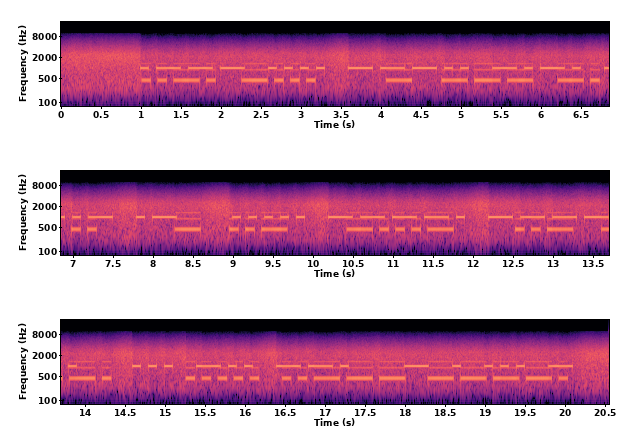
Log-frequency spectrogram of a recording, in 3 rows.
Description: Morse code, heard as two keyed tones, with radio static. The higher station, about 12 wpm, 1010 Hz: JH8CUA 599 SDG TEST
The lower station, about 12 wpm, 450 Hz: FB TONI TU <BT> UR 529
